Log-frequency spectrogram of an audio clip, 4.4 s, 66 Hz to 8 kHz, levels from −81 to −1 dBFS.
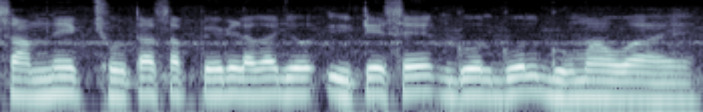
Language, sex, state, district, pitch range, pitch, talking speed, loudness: Hindi, male, Uttar Pradesh, Lucknow, 130-145 Hz, 140 Hz, 190 wpm, -14 LUFS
